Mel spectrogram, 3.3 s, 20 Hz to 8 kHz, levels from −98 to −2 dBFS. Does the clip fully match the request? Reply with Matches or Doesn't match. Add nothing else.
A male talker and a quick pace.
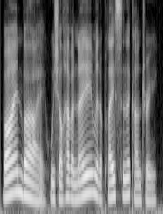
Doesn't match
